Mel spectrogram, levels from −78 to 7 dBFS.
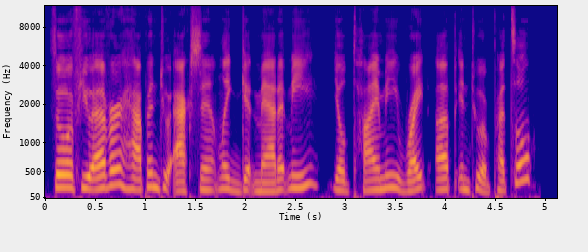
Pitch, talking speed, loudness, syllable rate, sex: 200 Hz, 225 wpm, -19 LUFS, 5.8 syllables/s, female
